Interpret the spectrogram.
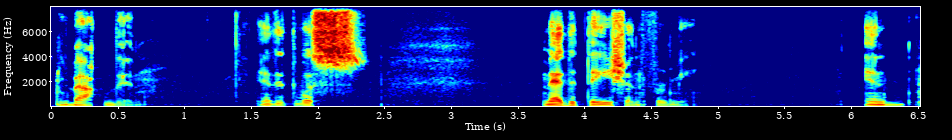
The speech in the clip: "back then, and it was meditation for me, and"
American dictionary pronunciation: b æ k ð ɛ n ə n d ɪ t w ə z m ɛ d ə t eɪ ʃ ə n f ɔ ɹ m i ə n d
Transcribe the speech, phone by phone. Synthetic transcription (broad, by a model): b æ k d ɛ n ə n d ɪ t w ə s m ɛ d ə t eɪ ʃ ə n f ɔ ɹ m i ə n d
